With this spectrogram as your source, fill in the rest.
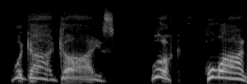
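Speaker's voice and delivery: hyped-up, pumped up, bursting with excitement. Speaker retells someone's reaction while tracking a possible kidnapping caller, retelling an excited outburst. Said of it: "now Marshall's a superhero. He's all up".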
